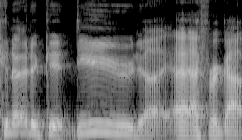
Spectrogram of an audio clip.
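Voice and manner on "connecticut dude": put-on nasal surfer-dude accent, much higher. Quoting the surfer dude from the surfboard rental, in a nasal surfer-dude accent. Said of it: "he was talking with that nasal surfer accent".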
